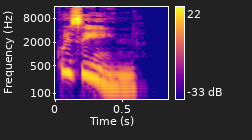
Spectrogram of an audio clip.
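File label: "cuisine", British English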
